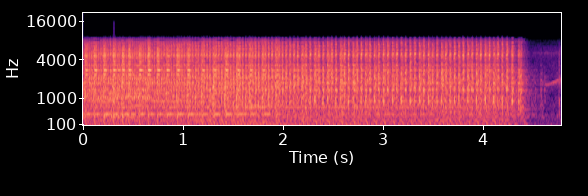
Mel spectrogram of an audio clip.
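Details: Derbi Senda two-stroke with a strange engine sound: loose, uneven tapping about four per second over the buzzy run, then the engine cuts out; abnormal engine knocking.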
